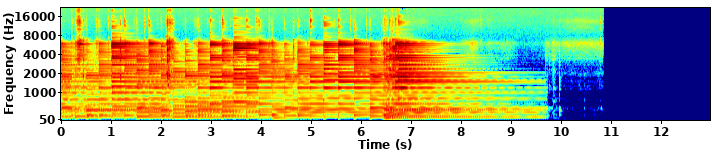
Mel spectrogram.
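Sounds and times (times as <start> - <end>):
guitar picking line on microphone: 0.0 - 9.9.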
